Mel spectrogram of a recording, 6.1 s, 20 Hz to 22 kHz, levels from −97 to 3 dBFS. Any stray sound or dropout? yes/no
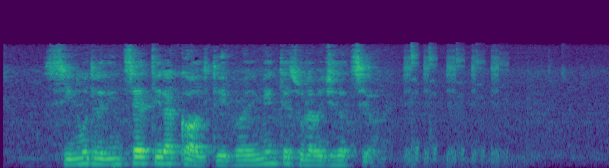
yes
